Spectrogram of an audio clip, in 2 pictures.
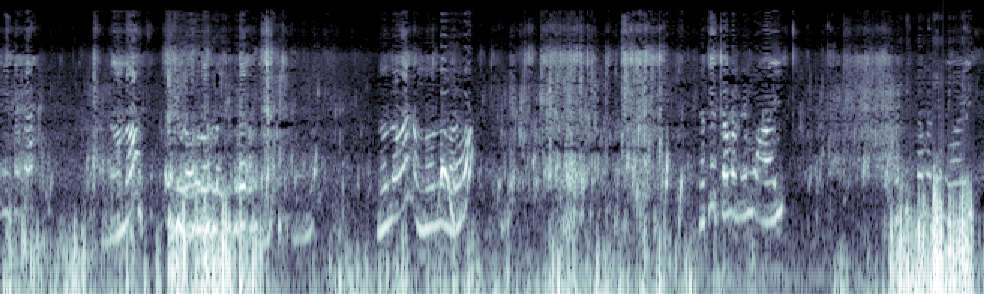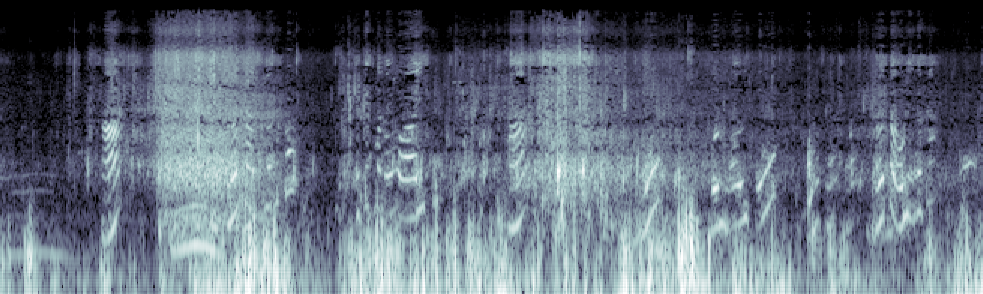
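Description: Water splashes and laps around people wading.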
